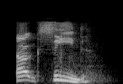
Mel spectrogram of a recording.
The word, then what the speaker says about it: Darkseid: Yo, but it's Darkseid. – Darkseid. There you go. I just didn't say it right. – It S-E-I-D.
